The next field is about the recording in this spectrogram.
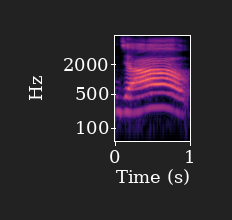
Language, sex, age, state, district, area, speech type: Bengali, female, 45-60, West Bengal, Bankura, urban, read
